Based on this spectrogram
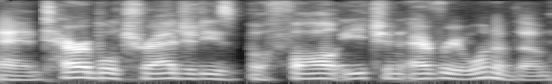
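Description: Speaking at a moderate pace, a man uses a plain, everyday voice, and his pitch varies in an ordinary way. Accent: American. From New Jersey. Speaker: baseball writer. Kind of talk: casual interview. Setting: remote call, not in same room.

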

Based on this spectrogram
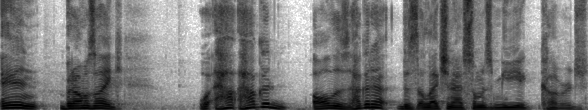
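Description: With a medium-pitched voice, a man speaks at a moderate pace and swings his pitch very widely. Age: 30s. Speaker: podcast co-host. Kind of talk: casual chat.

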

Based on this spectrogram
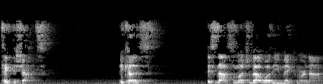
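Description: A man talks at a moderate pace, his loudness swinging widely and broken by long, frequent pauses. Room echo is audible, and background noise is noticeable. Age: 20s. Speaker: podcast co-host and retail district manager. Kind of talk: casual chat.

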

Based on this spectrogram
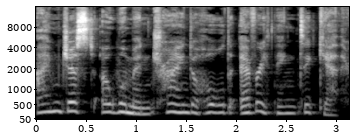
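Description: A woman uses a put-on character voice. It is pitched high. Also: moderate pace. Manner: controlled.

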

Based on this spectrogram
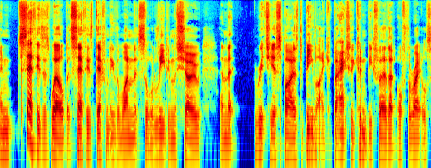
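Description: A man with a plain, everyday voice talks fairly quickly at a fairly low pitch with fairly even intonation, on a very clean recording with a silent background. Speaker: podcast host. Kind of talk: casual chat.

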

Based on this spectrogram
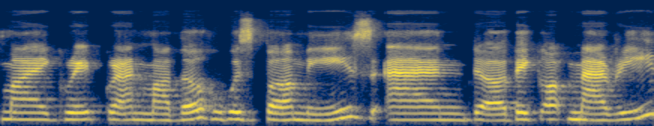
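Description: A woman with an Indian accent speaks very slowly in a fairly high voice. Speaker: yoga teacher. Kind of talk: interview conversation. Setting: remote call from India.

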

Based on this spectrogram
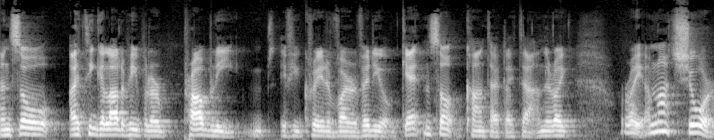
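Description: With an Irish midlands accent, a man talks at a fairly quick pace, his fairly high pitch carrying lively intonation. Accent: Irish (north-west midlands). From Ireland, County Leitrim. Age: 30s. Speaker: online news editor, former radio presenter. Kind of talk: casual chat. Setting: hotel room with window view.

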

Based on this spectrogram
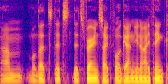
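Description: A man in a monotone, flat delivery, with a very clean recording, silent background and dry, close sound with no echo. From Saudi Arabia (Sudanese family). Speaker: podcast host, psychologist. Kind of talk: interview.

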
